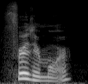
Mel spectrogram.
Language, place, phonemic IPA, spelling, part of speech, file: English, California, /ˈfɝ.ðɚˌmoɹ/, furthermore, adverb / adjective, En-us-furthermore.ogg
- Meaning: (adverb) In addition; besides; further; what's more (i.e. to denote additional information)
